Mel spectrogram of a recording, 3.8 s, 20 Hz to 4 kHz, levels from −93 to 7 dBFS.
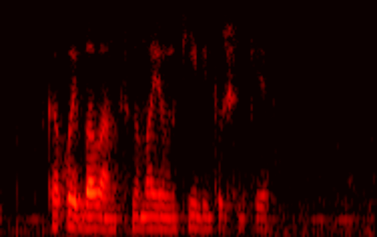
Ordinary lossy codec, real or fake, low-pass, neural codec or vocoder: Opus, 32 kbps; fake; 3.6 kHz; codec, 16 kHz in and 24 kHz out, 1 kbps, XY-Tokenizer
